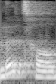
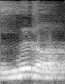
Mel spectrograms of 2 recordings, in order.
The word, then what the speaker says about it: little: bottom little gray donkey when you're singing the word little make sure you're pronouncing two t's otherwise it turns into two d's little grey donkey but we want little gray donkey so make sure you're doing teas okay since i want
